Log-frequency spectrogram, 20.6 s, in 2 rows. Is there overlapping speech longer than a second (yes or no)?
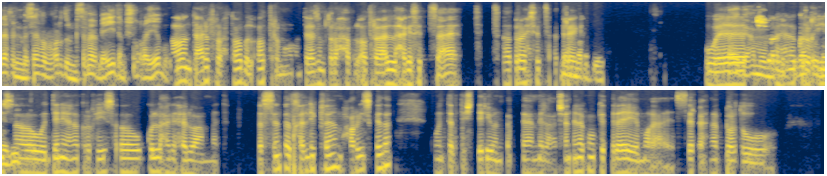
yes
